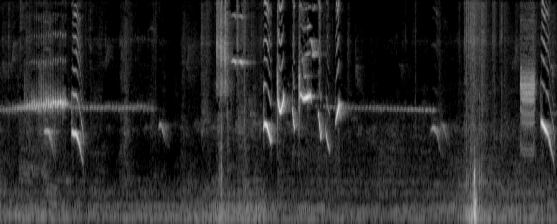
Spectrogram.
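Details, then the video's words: Lure recording of a common iora singing to set other birds off: a long steady whistle, a scatter of sharp down-slurred notes, then a quick series of bright varied whistles, with a thump and some handling noise. "sirtu atau cipoh gacor manjur buat pancing bunyi burung bahan"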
